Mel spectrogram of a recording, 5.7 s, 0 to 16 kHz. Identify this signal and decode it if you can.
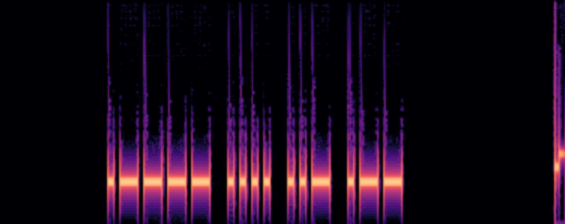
Morse code, heard as a keyed tone, about 20 wpm, 700 Hz. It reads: 1HUW
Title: Four Challenging Letter-Number Combinations 20wpm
